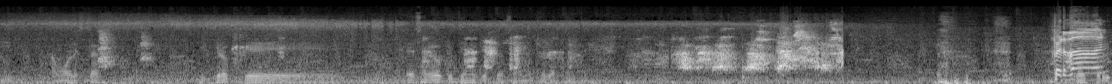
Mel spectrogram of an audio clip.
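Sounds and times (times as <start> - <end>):
dogs barking: 0.6 - 8.5
speech: 0.7 - 1.2, 2.1 - 3.3, 4.0 - 6.0, 6.8 - 7.6, 10.6 - 11.1.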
